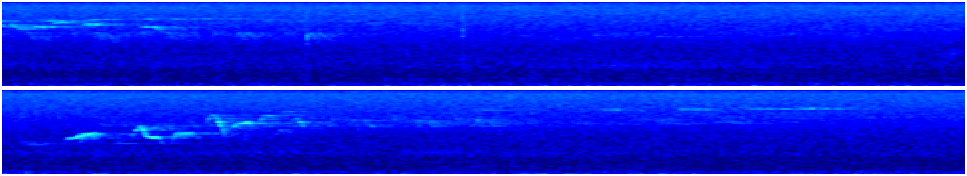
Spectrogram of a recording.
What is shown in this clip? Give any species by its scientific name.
Certhia americana, Regulus satrapa, Seiurus aurocapilla, Catharus ustulatus, Setophaga caerulescens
